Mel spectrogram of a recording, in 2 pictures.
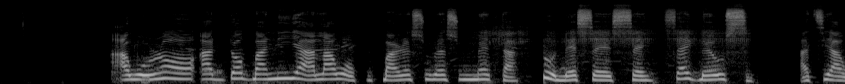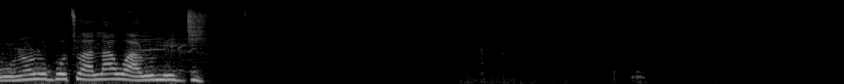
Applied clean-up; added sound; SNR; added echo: neural mask model RNNoise.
